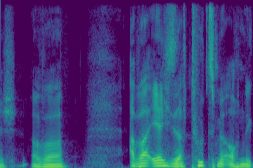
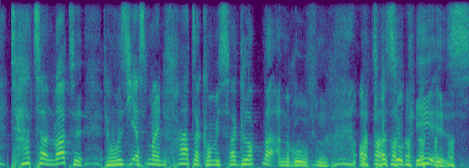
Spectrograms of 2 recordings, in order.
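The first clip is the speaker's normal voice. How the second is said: put-on laughing girlish voice; 6 semitones higher than usual. Voicing Gabi, laughing.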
